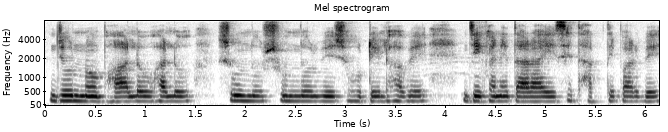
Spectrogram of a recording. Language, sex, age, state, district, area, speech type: Bengali, female, 60+, West Bengal, Purba Medinipur, rural, spontaneous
